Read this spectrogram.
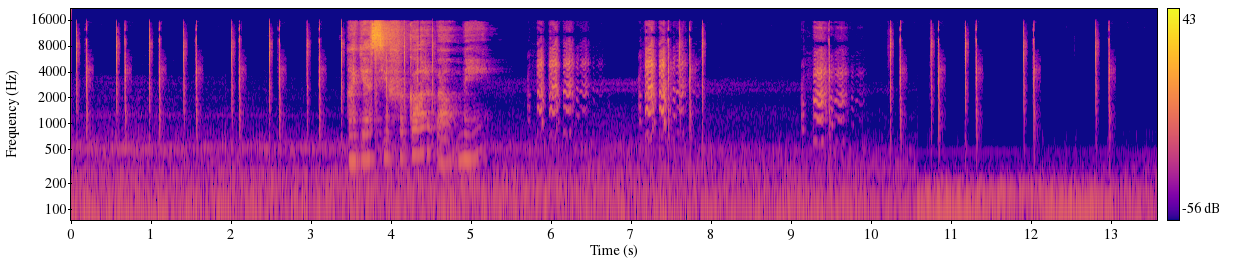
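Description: A flashlight clicks on and off repeatedly.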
